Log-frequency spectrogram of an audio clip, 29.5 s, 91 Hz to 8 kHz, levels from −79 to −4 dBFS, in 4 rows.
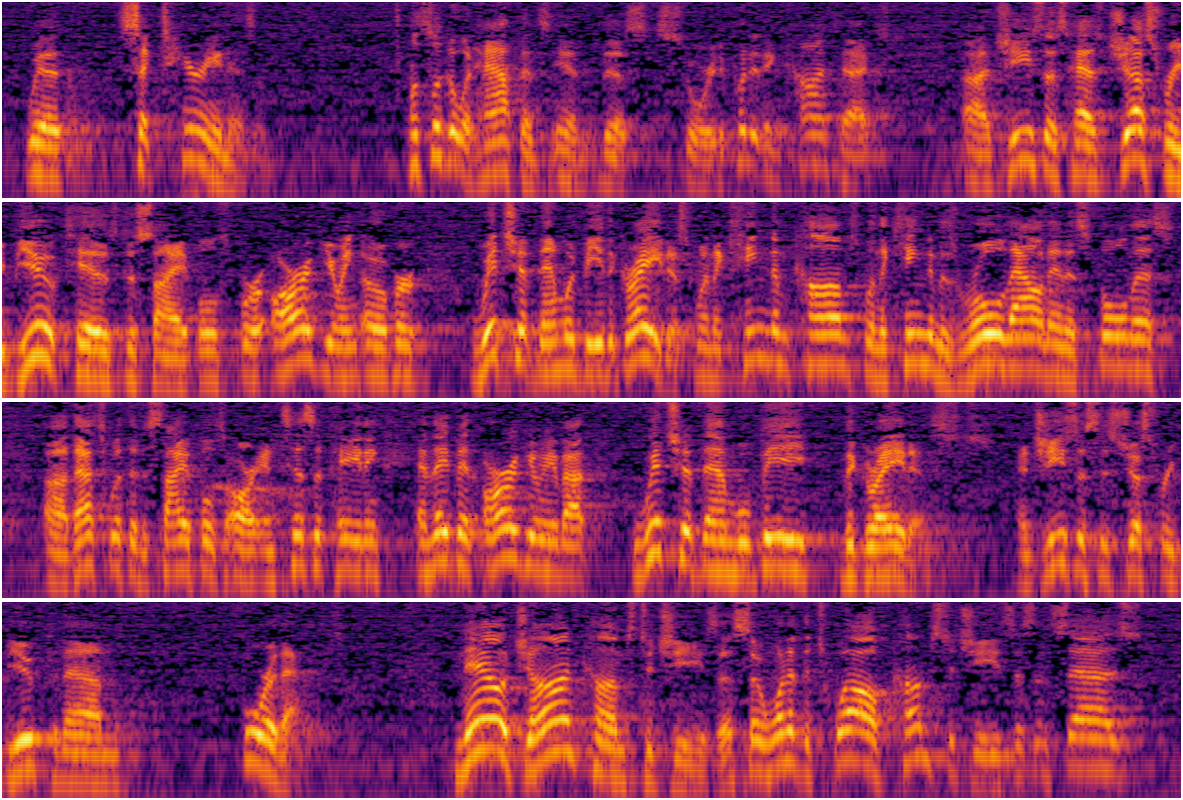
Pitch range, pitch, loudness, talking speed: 150-205 Hz, 170 Hz, -18 LUFS, 175 wpm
